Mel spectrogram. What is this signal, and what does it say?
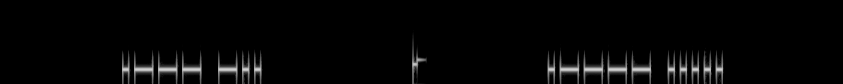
Morse code, heard as a keyed tone, about 20 wpm, 700 Hz. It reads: J D 1 5
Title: Two Challenging Letter-Number Combinations 20wpm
